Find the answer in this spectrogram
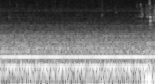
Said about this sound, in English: take a sip of my coffee and leave you in suspense.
